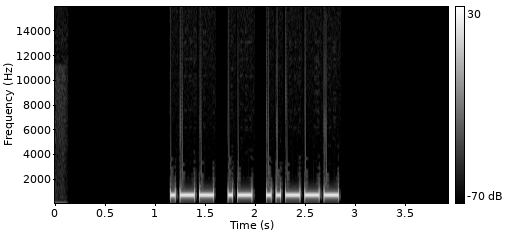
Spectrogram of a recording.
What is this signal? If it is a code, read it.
Morse code, heard as a keyed tone, about 25 wpm, 700 Hz. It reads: WA2
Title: USA Call Sign Prefixes - 25wpm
